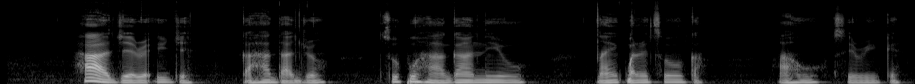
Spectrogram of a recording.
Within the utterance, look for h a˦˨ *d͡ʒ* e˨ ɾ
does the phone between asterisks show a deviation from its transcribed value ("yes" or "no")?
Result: no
